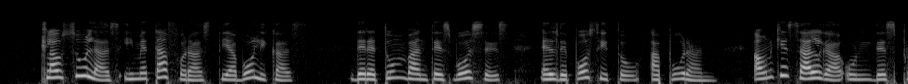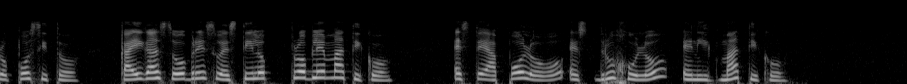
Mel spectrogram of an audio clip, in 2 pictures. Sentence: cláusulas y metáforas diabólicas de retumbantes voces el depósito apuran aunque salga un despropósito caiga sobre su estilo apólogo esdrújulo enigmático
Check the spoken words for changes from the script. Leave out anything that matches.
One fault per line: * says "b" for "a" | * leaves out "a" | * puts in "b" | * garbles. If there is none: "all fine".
* puts in "problemático este"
